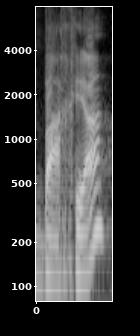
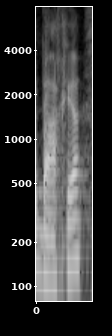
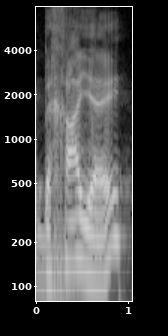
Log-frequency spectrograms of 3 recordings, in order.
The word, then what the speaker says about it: Bahya: The customary pronunciation is Bahya, but it's not a regular Hebrew spelling at all. Bahya would be something like Beit Chet Yud He, maybe. But people say Bahya.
